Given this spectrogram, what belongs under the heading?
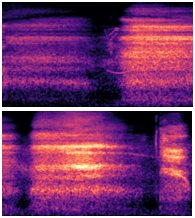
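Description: Slow, audible breaths drawn in and pushed out while holding a Warrior Two yoga pose, about three long hissing exhalations close to the microphone with short pauses between them and no talking.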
